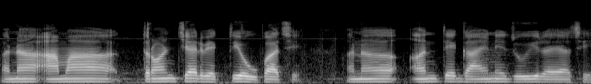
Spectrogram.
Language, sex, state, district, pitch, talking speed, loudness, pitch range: Gujarati, male, Gujarat, Gandhinagar, 130 Hz, 130 wpm, -18 LUFS, 125-135 Hz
